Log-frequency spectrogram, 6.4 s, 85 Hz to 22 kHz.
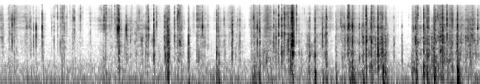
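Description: Wax-paper wrapper of a 1987 Topps baseball card pack being torn open and peeled off the cards: a dense, irregular run of crackling and tearing, loudest a little before the four-second mark.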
